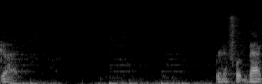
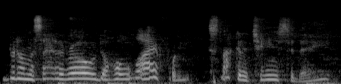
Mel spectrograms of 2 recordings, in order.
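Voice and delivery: high, hushed scolding voice; embarrassed crowd; 10 semitones higher than usual. Acted. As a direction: shush a beggar as an embarrassed onlooker. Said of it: "What does the crowd do?".

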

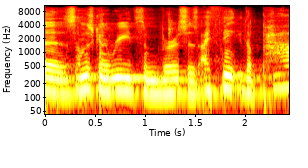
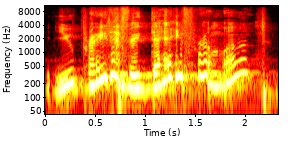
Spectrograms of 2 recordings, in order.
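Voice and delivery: mock astonishment; 7 semitones higher than usual. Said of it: "I went".

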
